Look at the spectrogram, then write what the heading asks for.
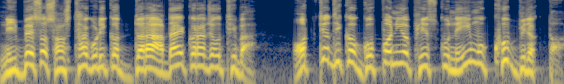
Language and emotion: Odia, angry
